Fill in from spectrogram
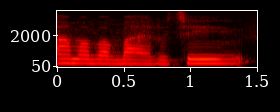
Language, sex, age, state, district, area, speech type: Nepali, female, 30-45, West Bengal, Jalpaiguri, urban, spontaneous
